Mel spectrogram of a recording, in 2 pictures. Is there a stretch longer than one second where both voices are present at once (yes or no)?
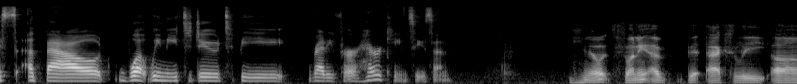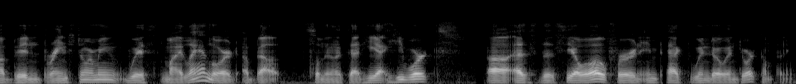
no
